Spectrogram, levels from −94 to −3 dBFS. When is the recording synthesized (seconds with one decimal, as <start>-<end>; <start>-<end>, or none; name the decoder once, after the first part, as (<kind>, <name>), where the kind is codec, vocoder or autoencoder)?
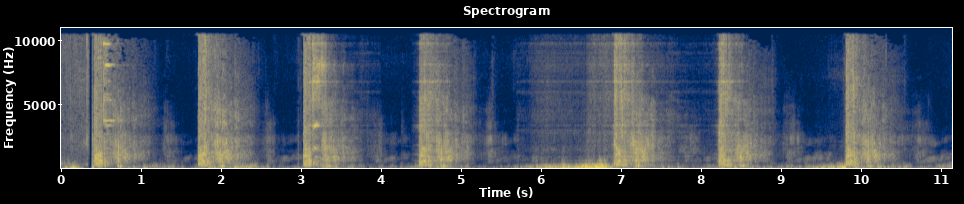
3.1-4.0 (codec, HILCodec); 4.4-4.9; 5.7-8.6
